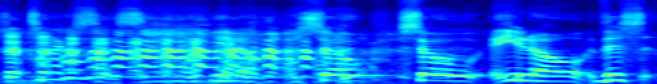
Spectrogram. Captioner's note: laughter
